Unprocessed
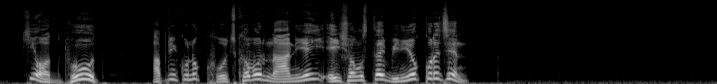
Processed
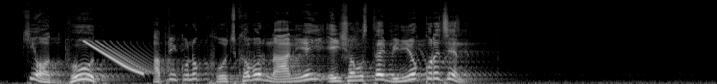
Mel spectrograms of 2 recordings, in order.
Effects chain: painted sound fall, 0.83–1.44, 490–3000 Hz -22 dBFS; on a send: echo 0.12 s -19 dB; on the sum: spring tank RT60 1.1 s, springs 52 ms, chirp 65 ms, DRR 17.5 dB; gain +1.5 dB

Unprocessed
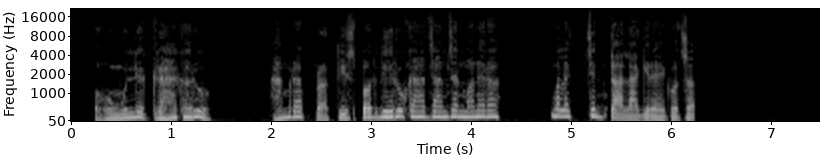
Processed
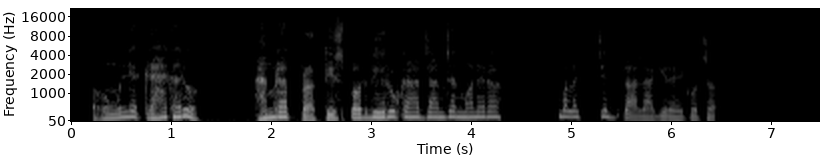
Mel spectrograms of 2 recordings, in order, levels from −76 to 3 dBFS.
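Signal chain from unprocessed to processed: Doppler pass-by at 1.89, 35 m/s, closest 22 m; gain -2.5 dB

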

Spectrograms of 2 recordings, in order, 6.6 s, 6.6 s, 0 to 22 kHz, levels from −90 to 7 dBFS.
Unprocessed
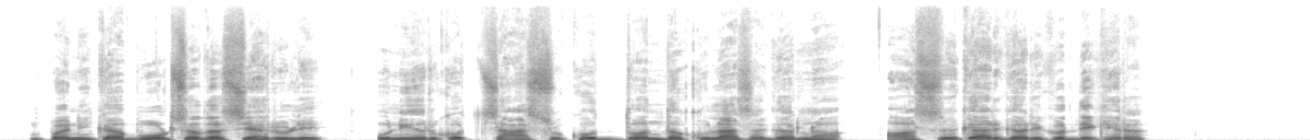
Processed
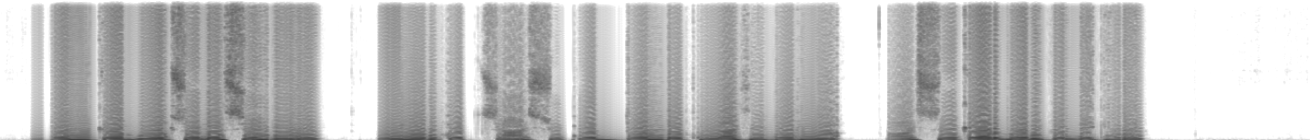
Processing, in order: half-waves squared off; reverb removal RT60 0.78 s; high shelf 9900 Hz +11 dB, from 2 s +2 dB, from 4.59 s +10.5 dB; transient shaper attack -11 dB, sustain +7 dB; gain +6 dB

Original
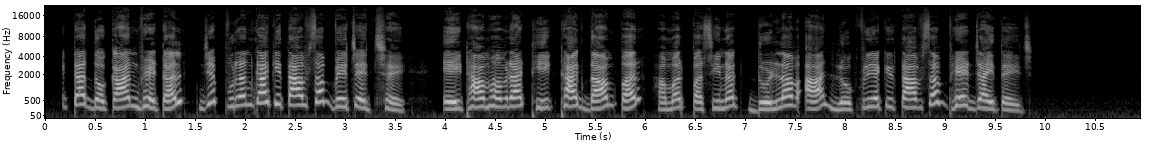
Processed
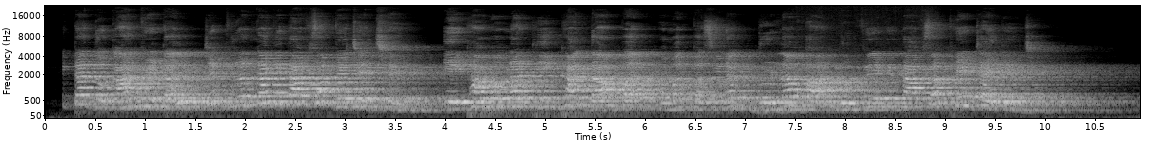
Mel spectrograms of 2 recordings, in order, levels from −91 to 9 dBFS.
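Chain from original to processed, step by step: 7.42–8.91 crackle 460/s -44 dBFS; flange 0.55 Hz, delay 5.9 ms, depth 1.1 ms, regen +39%; reverb RT60 2.5 s, pre-delay 5 ms, DRR -8 dB

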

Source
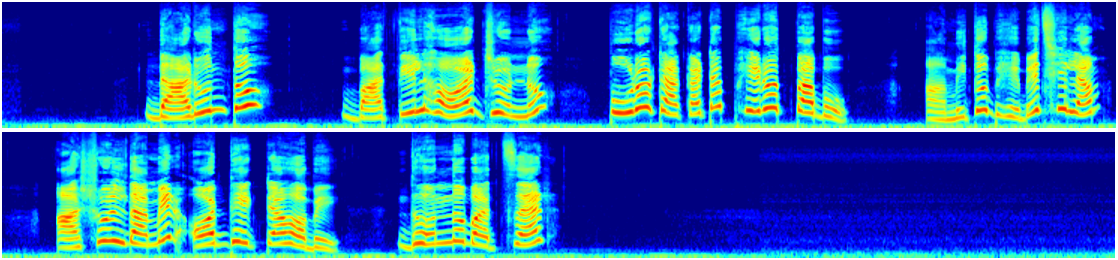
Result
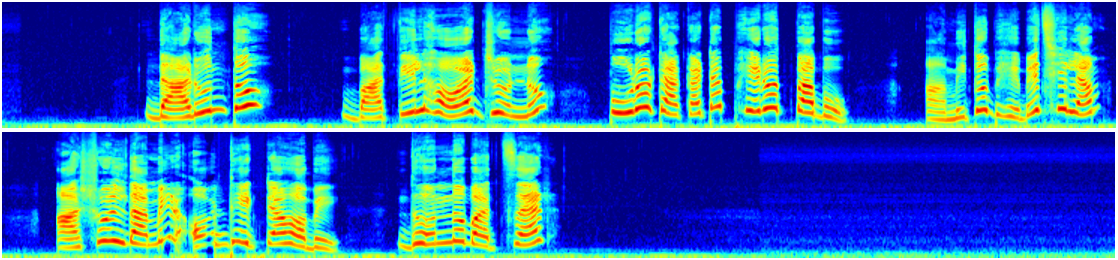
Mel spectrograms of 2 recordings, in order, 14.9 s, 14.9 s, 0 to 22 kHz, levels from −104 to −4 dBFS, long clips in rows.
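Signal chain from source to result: 8.49–9.18 negative-ratio compressor -29 dBFS, ratio -0.5; gain +5 dB

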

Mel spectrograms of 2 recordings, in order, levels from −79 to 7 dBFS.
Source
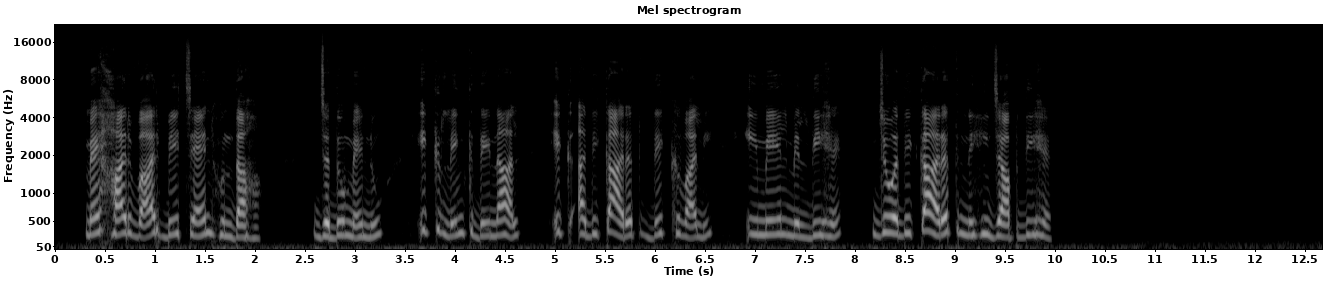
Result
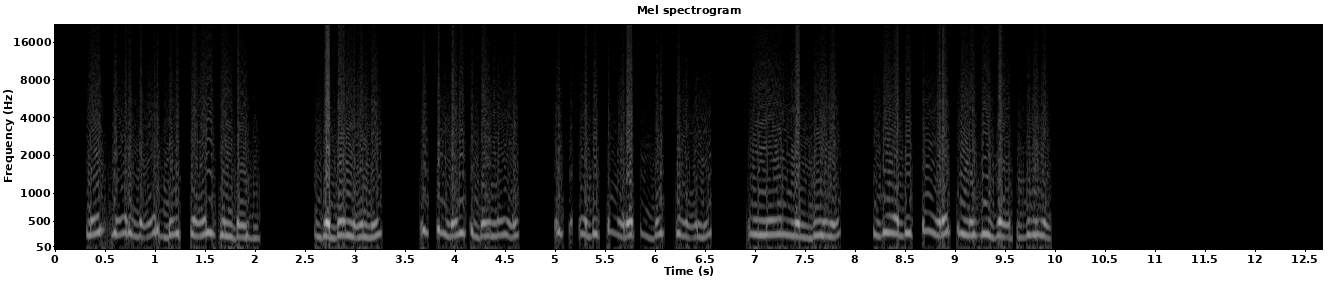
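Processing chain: steep low-pass 510 Hz 96 dB/oct; low shelf 100 Hz -4.5 dB; companded quantiser 4-bit; gain +1.5 dB

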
